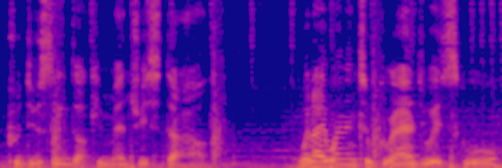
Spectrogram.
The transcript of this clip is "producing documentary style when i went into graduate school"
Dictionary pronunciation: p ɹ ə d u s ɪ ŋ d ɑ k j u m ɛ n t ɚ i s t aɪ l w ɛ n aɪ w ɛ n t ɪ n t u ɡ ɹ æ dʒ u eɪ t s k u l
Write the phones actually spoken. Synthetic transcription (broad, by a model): p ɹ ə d u s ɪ ŋ d ɑ k j u m ɛ n t ɚ i s t aɪ l w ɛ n aɪ w ɛ n t ɪ n t u ɡ ɹ æ dʒ u eɪ t s k u l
